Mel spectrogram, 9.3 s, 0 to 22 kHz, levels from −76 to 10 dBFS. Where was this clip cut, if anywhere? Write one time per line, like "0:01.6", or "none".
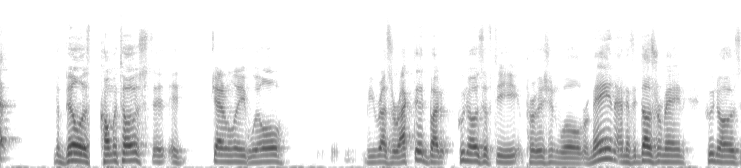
0:01.1
0:03.1
0:05.7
